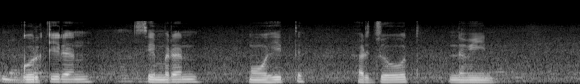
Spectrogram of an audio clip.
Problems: background sounds at intervals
